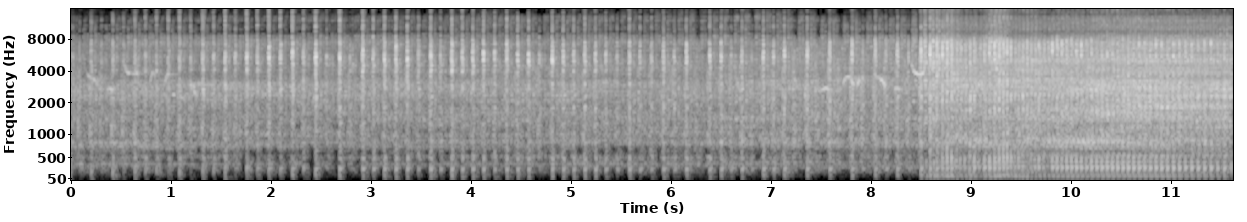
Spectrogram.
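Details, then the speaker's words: Kawasaki Boss 175cc motorcycle, used, starts easily: steady even putter at idle with no knocking or tapping, settling into a fuller note later; engine runs very quiet and healthy. "เครื่องดูครับเงียบมากนะครับ[เพลง]ไม่มีดังก๊อกๆกๆกๆอะไรนะครับเสียงเงียบเลยนะครับ"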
